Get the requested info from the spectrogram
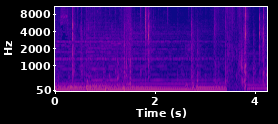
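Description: Plastic bag crinkling in short, scattered crackles as items are pulled out of it, over quiet background music.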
